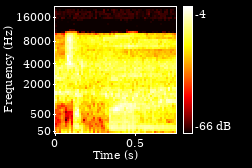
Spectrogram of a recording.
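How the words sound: The word ends with an 'a' vowel. This is how ngapak dialect speakers say it. "orang ngapak sega"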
